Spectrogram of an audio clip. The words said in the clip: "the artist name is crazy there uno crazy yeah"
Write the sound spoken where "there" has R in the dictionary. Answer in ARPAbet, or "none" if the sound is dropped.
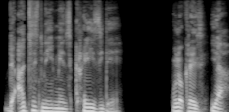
W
